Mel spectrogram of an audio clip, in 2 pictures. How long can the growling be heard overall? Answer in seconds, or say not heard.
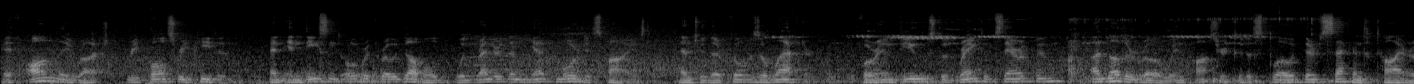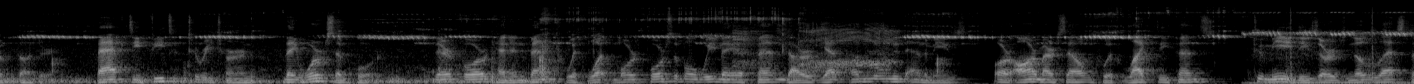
3 s.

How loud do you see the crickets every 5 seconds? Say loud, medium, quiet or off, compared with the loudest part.
off, medium, medium, medium, loud, loud.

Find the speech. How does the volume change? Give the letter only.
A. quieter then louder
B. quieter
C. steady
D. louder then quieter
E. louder
C.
